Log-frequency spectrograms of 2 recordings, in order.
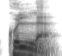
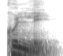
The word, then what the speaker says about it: كل: This is kasra, this is not fatha. Why? Because it is under the shadda. If I remove it from here and I add it here, so it is kulla, kulla, kulli, kulli. Clear?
